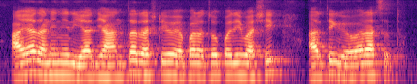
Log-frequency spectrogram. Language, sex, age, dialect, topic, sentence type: Marathi, male, 18-24, Southern Konkan, banking, statement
